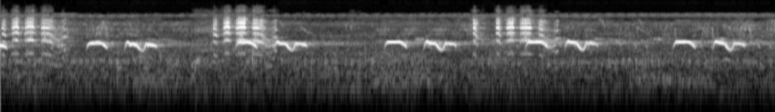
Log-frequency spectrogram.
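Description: Lapwings give paired, arched whistled calls, each slurring up then down, in quick doubles every second or so, mixed with sharper high chatter.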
